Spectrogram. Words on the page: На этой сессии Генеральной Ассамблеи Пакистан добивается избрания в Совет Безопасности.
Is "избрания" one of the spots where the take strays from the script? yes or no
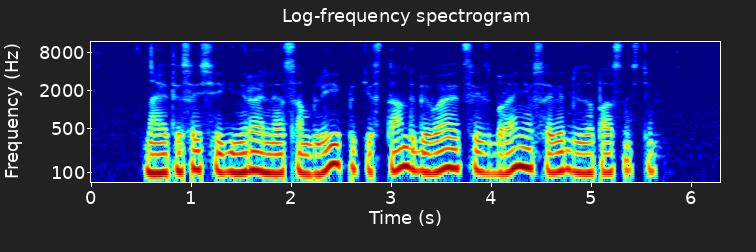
no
